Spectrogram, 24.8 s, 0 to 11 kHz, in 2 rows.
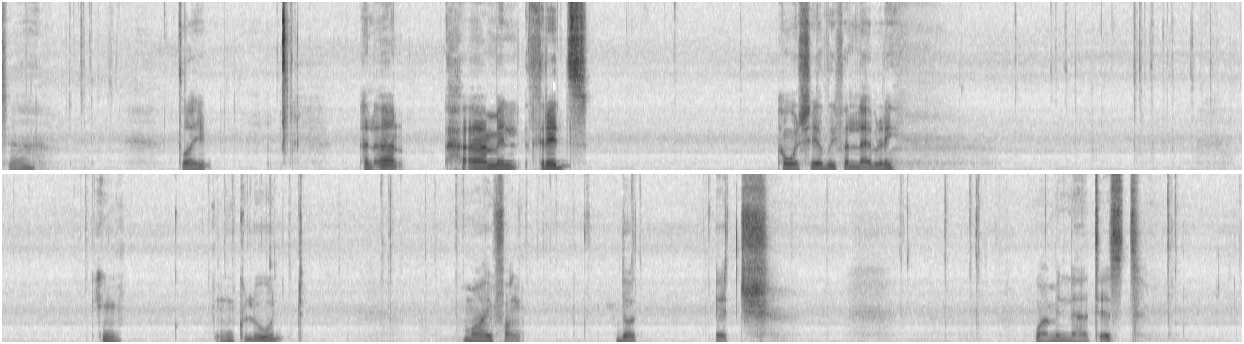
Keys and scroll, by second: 0.0-1.4 typing, 3.0 Down, 3.0-3.8 typing, 3.6 Up, 5.3 Down, 5.3 typing, 6.6 typing, 8.0-8.7 typing, 10.0-18.7 typing, 19.9 typing, 21.8-22.7 typing, 22.7 Down, 22.9 Down, 24.0 Tab.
